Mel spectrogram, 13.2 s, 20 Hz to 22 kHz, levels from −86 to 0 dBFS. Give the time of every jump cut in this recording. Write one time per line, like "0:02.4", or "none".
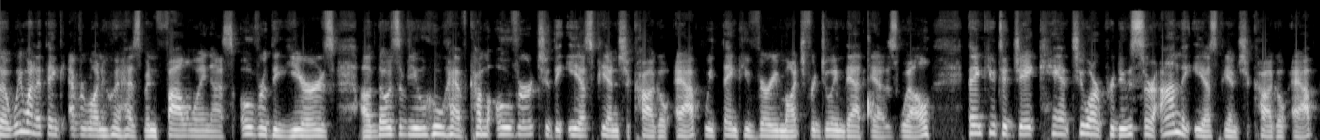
none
